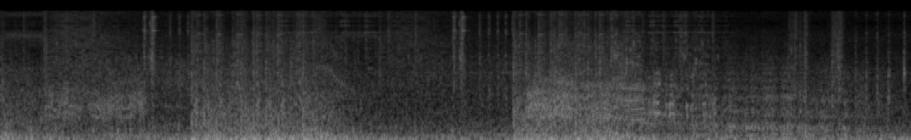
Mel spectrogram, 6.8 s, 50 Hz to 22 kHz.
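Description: Rocket launcher fire and blasts in Doom 3: Resurrection of Evil, with dense mechanical clatter and two louder bursts of firing and explosion layered over constant game noise.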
